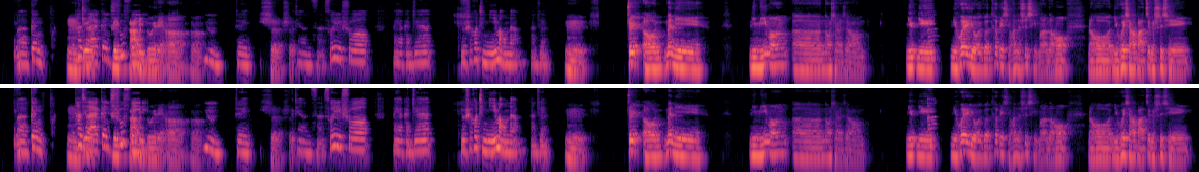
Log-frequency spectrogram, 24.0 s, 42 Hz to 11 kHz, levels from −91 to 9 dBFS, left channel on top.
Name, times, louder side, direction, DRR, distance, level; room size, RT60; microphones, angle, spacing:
voice 1, 0.3-0.9 1.5-2.9 4.1-4.4 4.7-5.0 5.8-7.4 7.9-8.6 9.2-11.0 18.5-18.7, right 3 dB, 85° right, 0.7 m, -33 dB
voice 2, 1.3-1.9 2.2-4.1 5.2-5.9 9.1-9.2 11.3-11.7 12.5-14.1 15.0-17.3 18.1-18.7 19.0-23.8, left 4 dB, 45° left, 0.3 m, -30 dB
4.9 x 2.7 x 3.5 m
head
